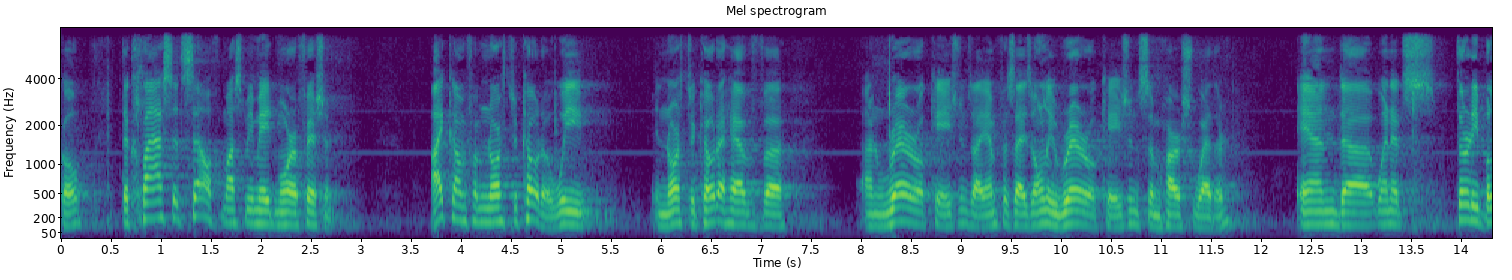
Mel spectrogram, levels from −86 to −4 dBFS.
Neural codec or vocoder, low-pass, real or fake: none; 7.2 kHz; real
